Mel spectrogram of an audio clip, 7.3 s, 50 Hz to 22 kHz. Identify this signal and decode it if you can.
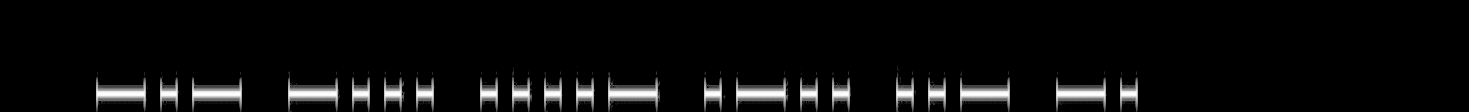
Morse code, heard as a keyed tone, about 16 wpm, 700 Hz. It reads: KB4LUN
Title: USA Call Signs - 6 Characters - Repeated 2x - 15wpm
